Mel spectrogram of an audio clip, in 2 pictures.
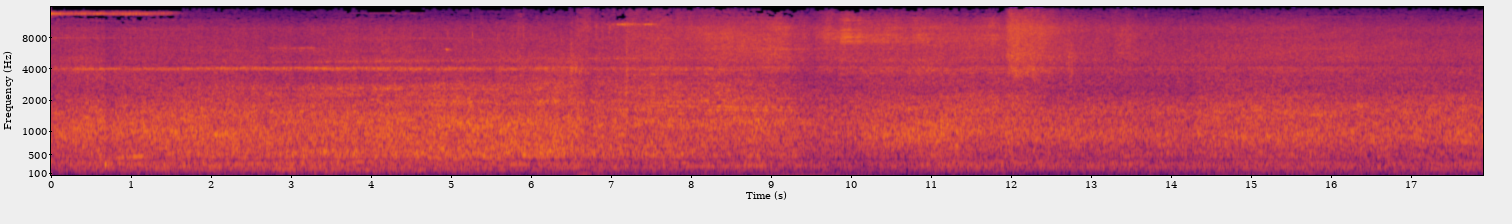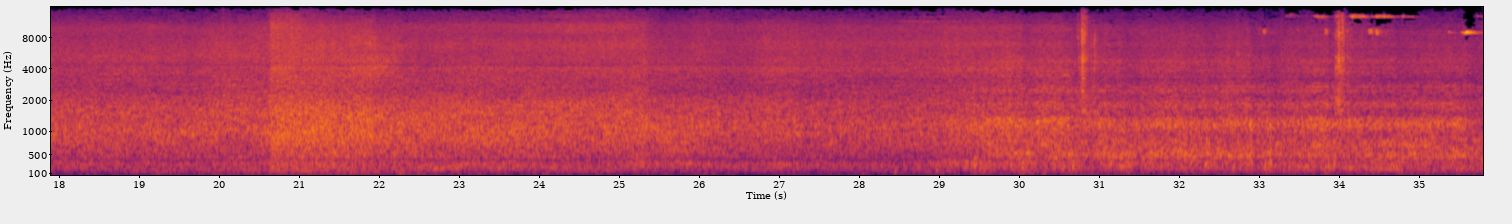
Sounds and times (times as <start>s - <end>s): Vehicle: 0.0s - 35.8s.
